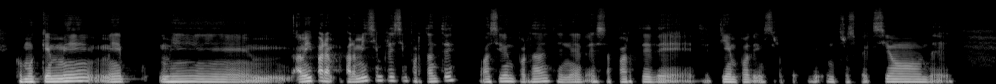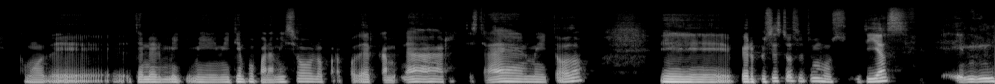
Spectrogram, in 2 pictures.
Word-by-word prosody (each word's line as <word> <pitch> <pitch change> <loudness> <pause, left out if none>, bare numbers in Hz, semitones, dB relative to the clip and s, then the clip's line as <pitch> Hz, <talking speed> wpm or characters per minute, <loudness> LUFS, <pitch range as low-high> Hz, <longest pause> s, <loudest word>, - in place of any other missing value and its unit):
como 125 -1 +2
que 130 - +5
me 150 +5 +5
me 125 0 0 0.3
me, 125 -2 +1
mm, - - -4
a - - +2
mí 140 - +6
para - - +2
para 125 -2 -1
mí 150 +5 +3
siempre 180 -1 -6
es 165 - -6
importante, 150 - -5 0.2
o 120 - -6
ha - - +1
sido 140 +4 0
importante 130 +2 -2
tener 115 0 -3
esa 120 -1 -5
parte 120 0 -3
de 145 +5 -4
de 145 +1 -14
tiempo 115 -2 0
de - - -4
instrope - - -10
de - - -9
introspección, 120 +1 -2
de 125 +2 -8 0.6
como 105 0 -3
de - - -3
tener 115 0 +3
mi 115 -1 +1
mi 110 -4 -1
mi 115 0 0
tiempo 125 -1 +1
para 105 -1 0
mí 120 +1 +1
solo, 125 -2 -1
para - - -12
poder 115 +1 -2
caminar, 120 +4 +1 0.2
distraerme 125 +1 +2
y 115 - -4
todo, 160 +7 0 0.7
eh, 115 -2 +4
pero 130 -1 +5
pues, 125 -1 -1
estos 150 +1 +1
últimos 140 -3 0
días, 140 +7 +3 0.5
em, 135 - +4
125 Hz, 155 wpm, -24 LUFS, 115-135 Hz, 0.7 s, mí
